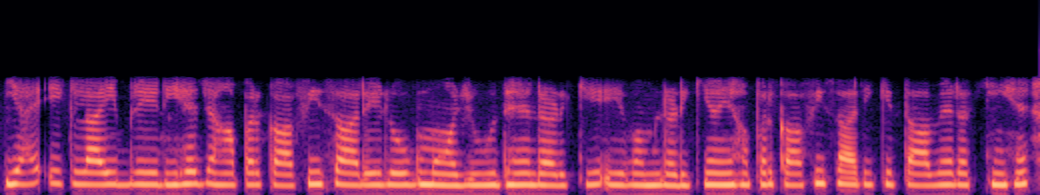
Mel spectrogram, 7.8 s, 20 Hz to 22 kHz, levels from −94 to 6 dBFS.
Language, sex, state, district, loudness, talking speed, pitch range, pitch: Hindi, female, Jharkhand, Jamtara, -14 LUFS, 160 wpm, 235-245 Hz, 240 Hz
